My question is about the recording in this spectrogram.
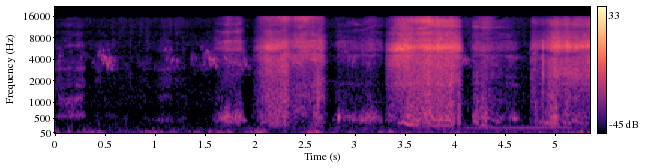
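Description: Handling noise from a phone's microphone: three rustling, scraping bursts of the phone rubbing against a hoodie as it is carried, starting about two seconds in.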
